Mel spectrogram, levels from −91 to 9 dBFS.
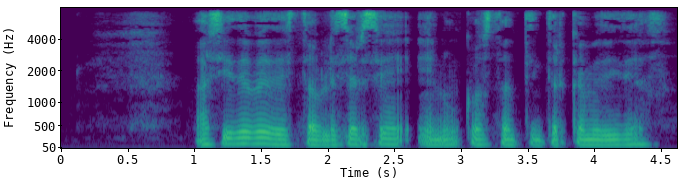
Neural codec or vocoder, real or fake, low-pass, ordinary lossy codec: none; real; 7.2 kHz; AAC, 48 kbps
